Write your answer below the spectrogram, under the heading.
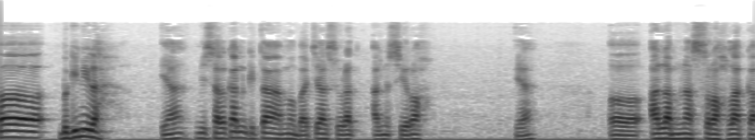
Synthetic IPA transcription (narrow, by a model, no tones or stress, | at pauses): əbəɡinilah | jamisalkankit̪aməmbat͡ʃasuɾat̪̚ʔansiɾɔh | ja | əʔalamnasɾɔhlaka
